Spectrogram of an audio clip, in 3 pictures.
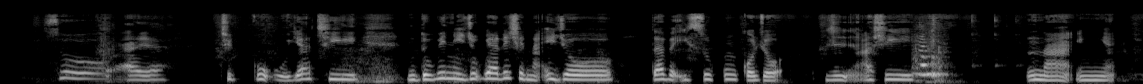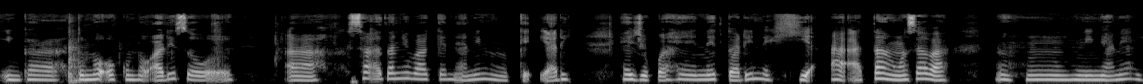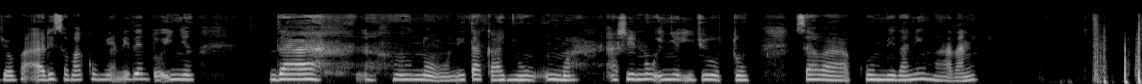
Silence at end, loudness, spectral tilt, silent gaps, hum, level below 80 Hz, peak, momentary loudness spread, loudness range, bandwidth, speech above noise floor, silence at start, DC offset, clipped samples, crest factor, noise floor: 0 s; -23 LUFS; -4 dB/octave; none; none; -56 dBFS; 0 dBFS; 11 LU; 5 LU; 11.5 kHz; 43 dB; 0.45 s; under 0.1%; under 0.1%; 24 dB; -67 dBFS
